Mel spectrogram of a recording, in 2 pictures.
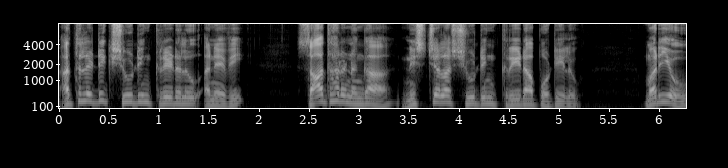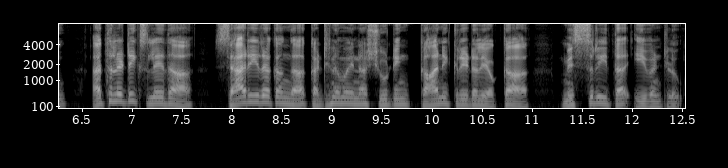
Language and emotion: Telugu, neutral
